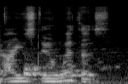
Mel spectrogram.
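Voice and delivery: ordinary talk, nothing marked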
